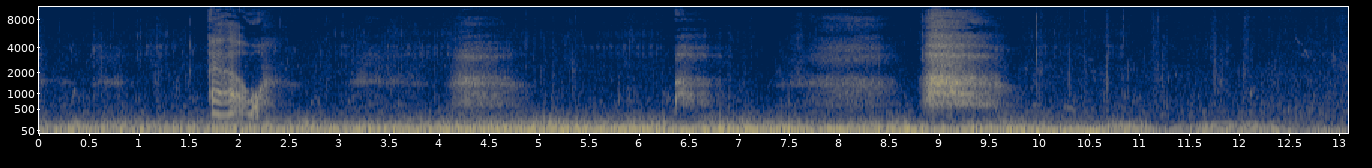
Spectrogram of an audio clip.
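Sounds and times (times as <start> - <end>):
wind buffeting the microphone: 0.0 - 13.0
person breathing heavily: 6.4 - 9.8.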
